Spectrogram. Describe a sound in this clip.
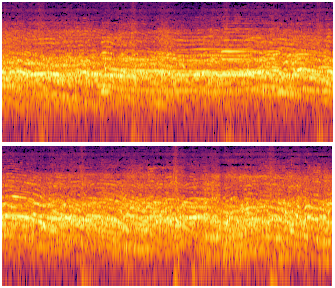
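A large crowd of men chants loudly together in unison.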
